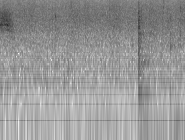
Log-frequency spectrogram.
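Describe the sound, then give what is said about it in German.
Steady sizzling of a vegetable curry in a pan, a continuous crackling hiss at moderate volume with a brief clink or stir sound partway through, no talking. “Ich lasse das gerne jetzt einfach noch so einen Moment vor sich hin brutzeln, bevor wir dann mit den nächsten Zutaten beginnen.”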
